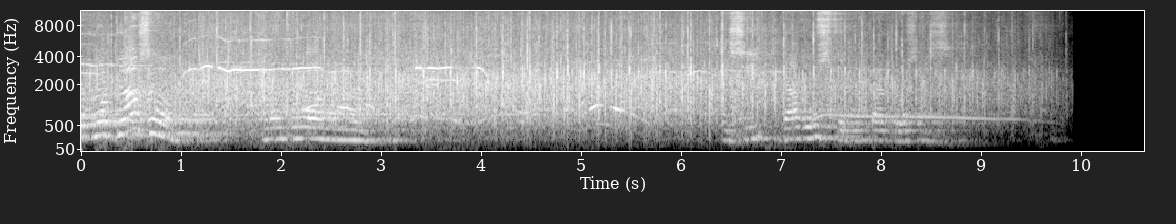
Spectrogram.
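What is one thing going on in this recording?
Audience members cheer and whistle.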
